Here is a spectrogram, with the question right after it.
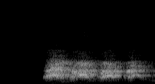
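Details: German Shepherd kept as a pet, going a bit mad downstairs in a house; muffled, mid-pitched barking runs together in a steady burst of about a second with slight pulsing, heard indoors from another floor.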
